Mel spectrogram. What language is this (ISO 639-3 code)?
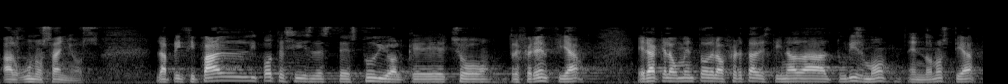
spa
